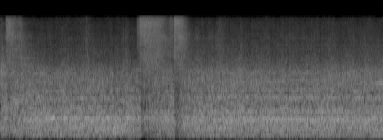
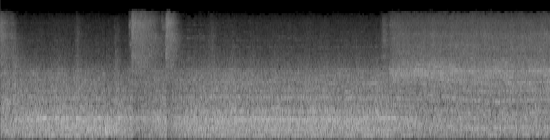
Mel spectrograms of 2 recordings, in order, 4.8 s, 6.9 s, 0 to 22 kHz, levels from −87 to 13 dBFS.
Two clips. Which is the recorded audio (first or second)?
second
